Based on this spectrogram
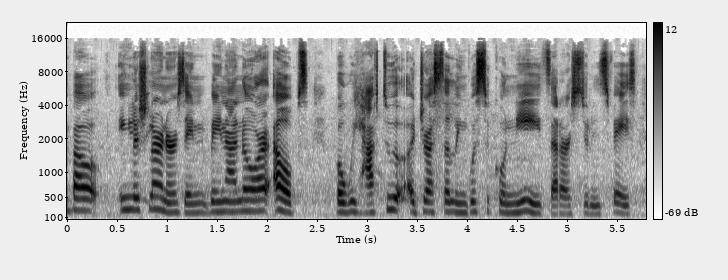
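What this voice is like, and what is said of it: Nicaraguan Spanish accent in English. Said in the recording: “I'm an English learner, if you cannot tell from my accent, I was born in Nicaragua”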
